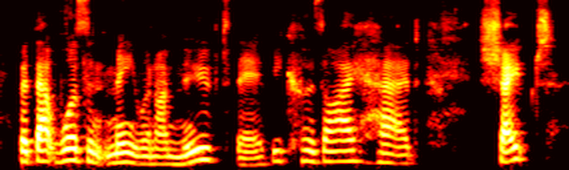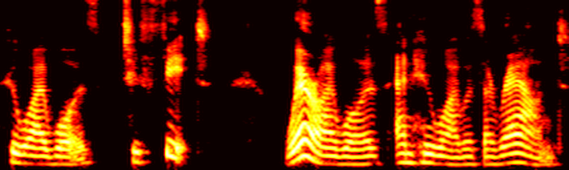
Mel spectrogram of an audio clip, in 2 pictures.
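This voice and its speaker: On a very clean recording with a silent background, a woman speaks in an Australian accent. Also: fairly low pitch for a woman, ordinary pitch variation, fairly slow pace. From Australia (Brisbane area). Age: 40s. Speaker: podcast host and life coach. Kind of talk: personal monologue podcast.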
